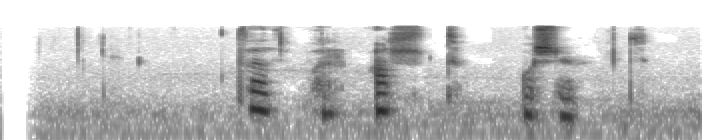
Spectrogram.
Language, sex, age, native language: Icelandic, female, 10, Icelandic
